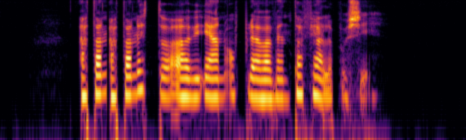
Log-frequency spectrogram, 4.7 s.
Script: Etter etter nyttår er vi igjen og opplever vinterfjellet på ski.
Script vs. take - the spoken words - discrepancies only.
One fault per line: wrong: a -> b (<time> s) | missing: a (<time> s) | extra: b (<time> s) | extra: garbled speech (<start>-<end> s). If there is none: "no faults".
no faults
